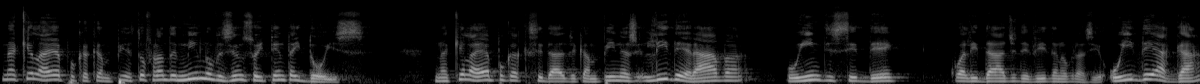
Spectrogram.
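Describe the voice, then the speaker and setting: The recording is very clean with a silent background, carrying a dark, mellow voice in an Argentine accent at a moderate pace with lively intonation. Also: man, high pitch for a man. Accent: foreign accent in Portuguese, Argentine. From Argentina, Buenos Aires. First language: Spanish (speaking Portuguese). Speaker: university professor. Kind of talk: public hearing speech. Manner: hesitant, many fillers.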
